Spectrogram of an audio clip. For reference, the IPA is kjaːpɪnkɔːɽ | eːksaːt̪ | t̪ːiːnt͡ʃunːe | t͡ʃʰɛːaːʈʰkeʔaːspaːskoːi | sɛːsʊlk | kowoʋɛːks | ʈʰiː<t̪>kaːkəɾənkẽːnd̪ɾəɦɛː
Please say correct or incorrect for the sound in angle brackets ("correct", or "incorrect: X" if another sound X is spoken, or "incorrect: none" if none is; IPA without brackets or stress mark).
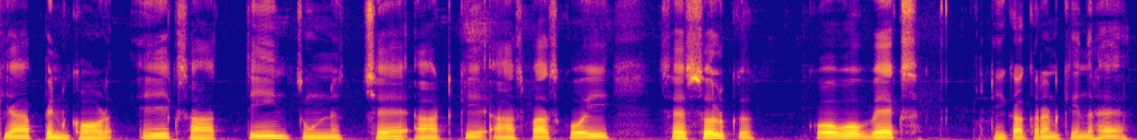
incorrect: none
